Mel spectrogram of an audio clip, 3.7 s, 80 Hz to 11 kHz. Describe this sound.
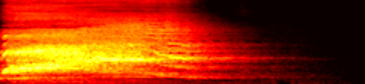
Male screaming in a reverberant hall.
Recorded with:
Zoom H4n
